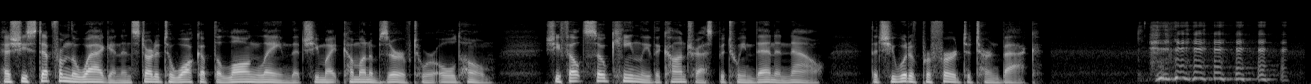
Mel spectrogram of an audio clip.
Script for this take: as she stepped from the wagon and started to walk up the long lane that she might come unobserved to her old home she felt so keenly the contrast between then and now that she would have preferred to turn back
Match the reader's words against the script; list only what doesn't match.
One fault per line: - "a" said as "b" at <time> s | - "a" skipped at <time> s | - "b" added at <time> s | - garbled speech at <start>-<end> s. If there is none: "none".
none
